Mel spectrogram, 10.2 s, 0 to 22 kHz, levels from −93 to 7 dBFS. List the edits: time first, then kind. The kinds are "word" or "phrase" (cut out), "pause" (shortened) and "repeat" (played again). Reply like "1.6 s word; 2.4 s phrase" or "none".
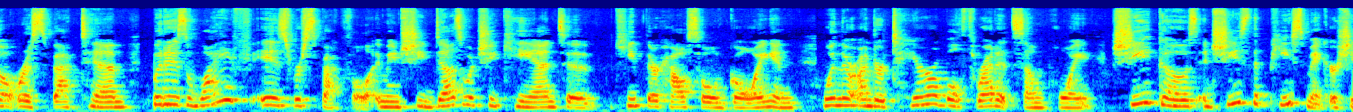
1.0 s pause; 6.1 s pause; 8.3 s pause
